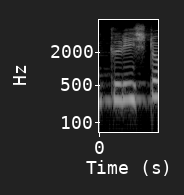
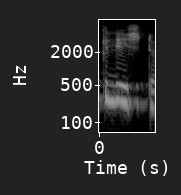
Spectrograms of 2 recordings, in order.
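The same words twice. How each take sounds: First: क्लिष्ट as Odia "klishto"; full vowel after the final t of क्लिष्ट; Odia-style open ending on क्लिष्ट; Odia pronunciation. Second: क्लिष्ट as Hindi "klisht"; Hindi-style closed ending on क्लिष्ट; Hindi pronunciation. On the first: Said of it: "Odia में क्लिष्ट बोलते हैं". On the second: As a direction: end क्लिष्ट on the t. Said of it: "और हिंदी में क्लिष्ट". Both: Shown as a demonstration.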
